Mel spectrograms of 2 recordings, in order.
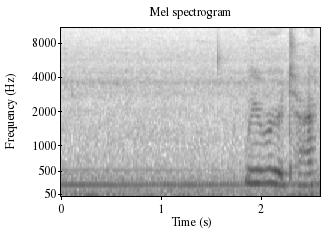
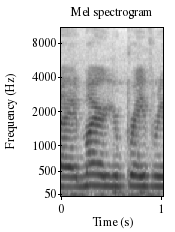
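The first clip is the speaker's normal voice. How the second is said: plain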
